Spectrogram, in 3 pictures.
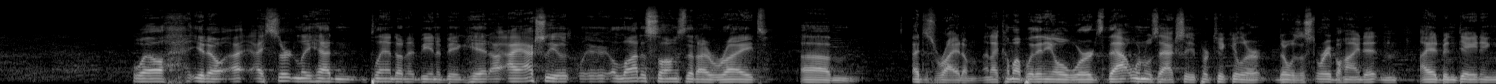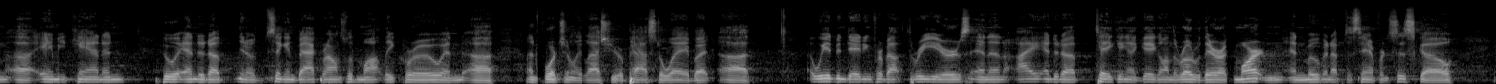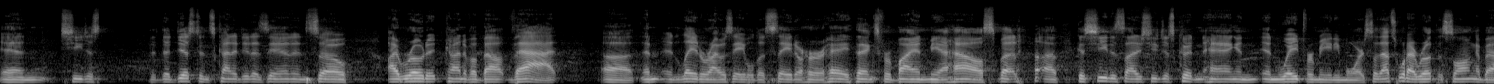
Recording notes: The Songwriting and Collaboration Panel from the Nashville Rock n Pod Expo 2. The introductions weren't recorded.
